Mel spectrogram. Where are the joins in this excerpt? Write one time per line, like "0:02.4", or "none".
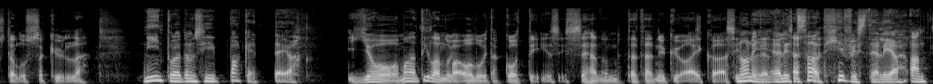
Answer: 0:01.6
0:04.5
0:07.9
